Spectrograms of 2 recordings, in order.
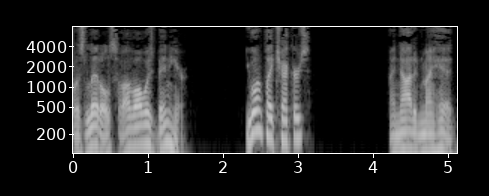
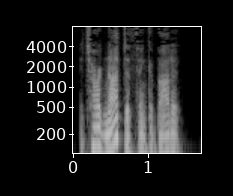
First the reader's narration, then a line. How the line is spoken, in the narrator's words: I murmured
